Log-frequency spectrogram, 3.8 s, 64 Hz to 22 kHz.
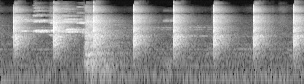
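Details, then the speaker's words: Focused shockwave therapy applicator on the operator's hand, intensity raised step by step from minimum (levels 1–8), with sound and sensation changing: sharp, regular snapping pulses about two a second. "आएंगे one by one two three आप देख सकते हैं change sound में भी और मेरे को फील में भी आ रहा है।"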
